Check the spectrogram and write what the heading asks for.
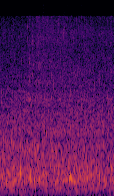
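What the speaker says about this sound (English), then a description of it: "the drinking water people rely on comes from overground springs. So we're going to collect it from this place where it's flowing." Soft, steady rush of water flowing from an overground spring used for drinking water, a faint, even burble with no voices.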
